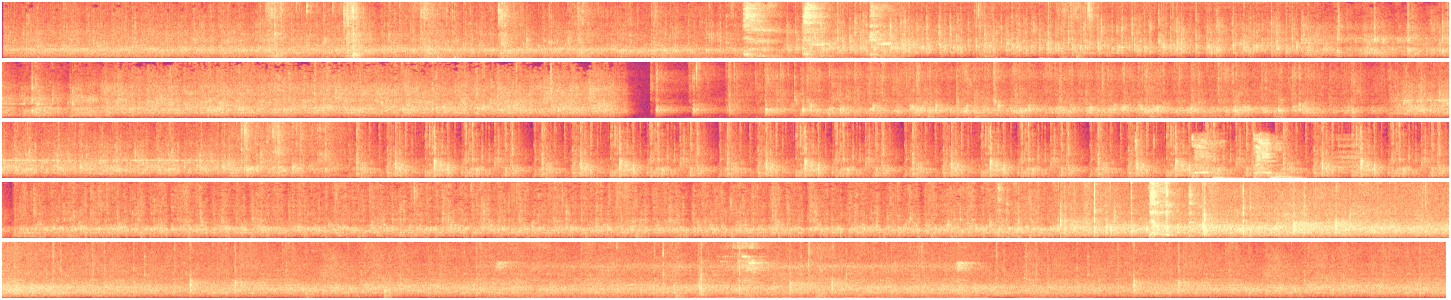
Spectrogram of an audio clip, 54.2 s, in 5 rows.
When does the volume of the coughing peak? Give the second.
31 s.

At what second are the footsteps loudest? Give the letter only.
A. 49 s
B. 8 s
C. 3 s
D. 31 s
C.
